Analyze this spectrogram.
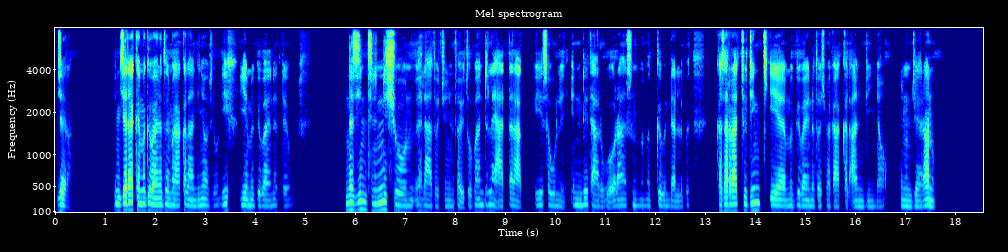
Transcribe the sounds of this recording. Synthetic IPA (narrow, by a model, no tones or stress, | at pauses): d͡ʒɛɾa | ʔɨɲd͡ʒəɾakʰəmɨɡɨβajnət̪ʰo̞t͡ʃːməkʰakːəland̪əɲːaws̬iho̞njɪhjɛmɨɡɨβajnət̪d̪əɡmo̞ | ʔɨnːəzːihnt̪ʰɨnɨnːɨʃjɛho̞nuʔɨhɨlat̪ʰo̞t͡ʃːɪnfəjt̪ʰo̞band̪laja̰t̪ʼːəɾakʼmuʔɨhesəwulɨɲːɨnd̪e̞t̪ʰaɾɡoʔɨɾasunməməɡəβɨnd̪alːəbːət̪ | kʰəsərːat͡ʃːɛwd̪ɨŋkʼjɛmɨɡɨβajnət̪ʰo̞t͡ʃːməkʰakːə̰la̰nd̪ɨɲːaw | ɨnd͡ʒeɾanəw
